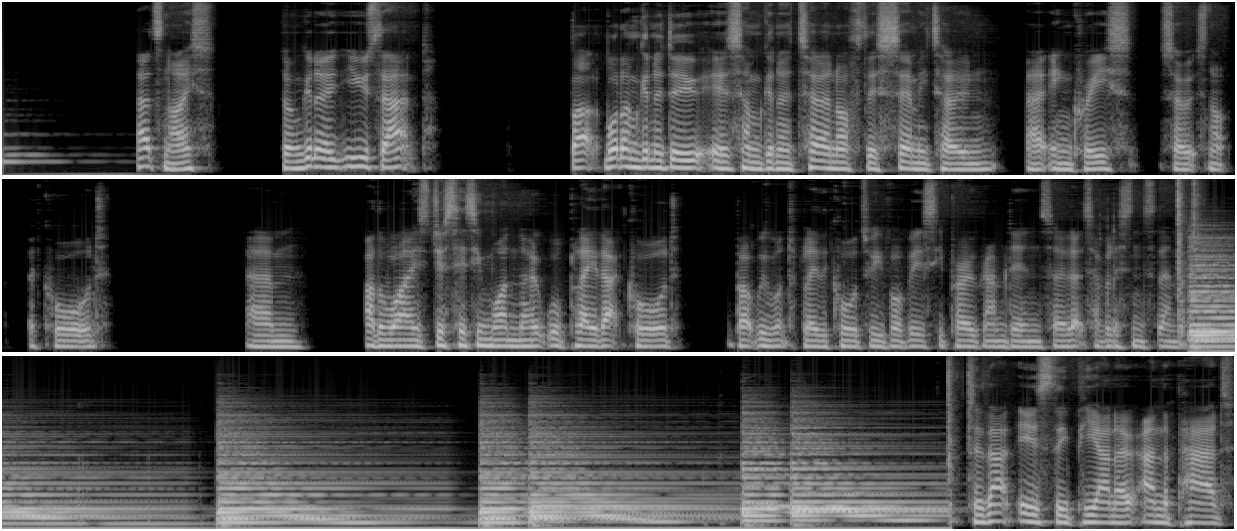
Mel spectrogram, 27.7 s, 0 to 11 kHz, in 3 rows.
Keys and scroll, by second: 18.0 space, 25.5 space.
